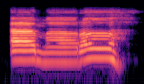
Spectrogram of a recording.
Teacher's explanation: Jadi jangan langsung habis, tapi masih ada sisa suara H-nya begitu yang dialirkan. Udah bagus, tidak berubah ke huruf H, tetap di posisinya, tapi tinggal dialirkan.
